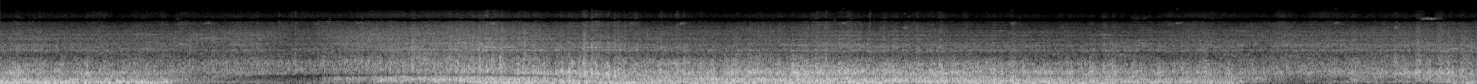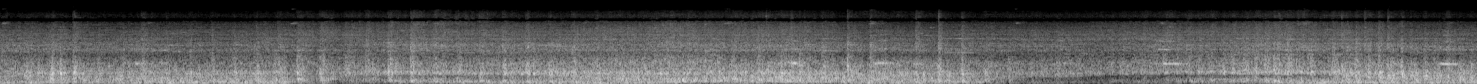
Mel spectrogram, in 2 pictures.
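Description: Freight cars, mostly tank cars, rolling steadily past on steel wheels, with a continuous rumble and clatter of the wheels on the rails.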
